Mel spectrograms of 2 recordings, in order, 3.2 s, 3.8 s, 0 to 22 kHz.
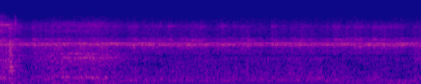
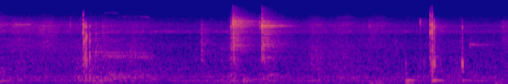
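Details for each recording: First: HP 3456A voltmeter at power-on, before teardown: a faint, high-pitched, steady buzzing chirp over a quiet room; traced to an open power supply filter capacitor. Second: HP3456A bench voltmeter after repairing a chirping fault by replacing a failed X capacitor in the power supply: scattered crisp relay clicks through power-up and 12-step self-test, no chirping, no errors.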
